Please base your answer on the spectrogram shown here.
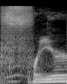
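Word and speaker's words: F.3.A.R.: 3 in 2011 but I pronounce it like Freer because it does that corny thing where instead of putting an e it replaces it with a three for the fear fear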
